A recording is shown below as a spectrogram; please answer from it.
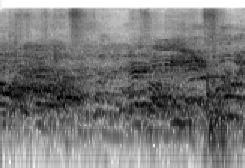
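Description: Several people talking and calling out over each other, a lively chatter of voices in a large room.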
